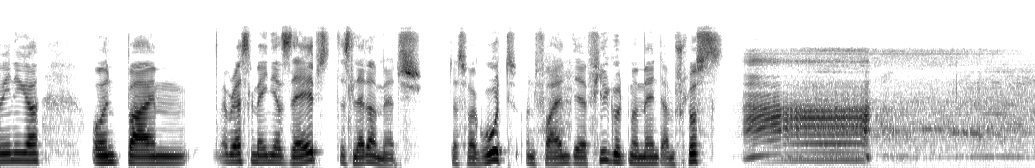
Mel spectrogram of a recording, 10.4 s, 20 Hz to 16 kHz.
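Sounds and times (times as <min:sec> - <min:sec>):
speech: 0:00.0 - 0:08.9
cow giving a long loud moo: 0:07.4 - 0:10.3.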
